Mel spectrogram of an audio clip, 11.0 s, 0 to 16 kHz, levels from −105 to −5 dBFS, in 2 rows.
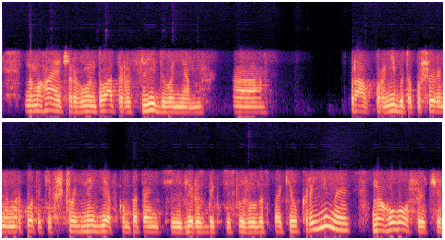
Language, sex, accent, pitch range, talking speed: Ukrainian, male, native, 135-155 Hz, 105 wpm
